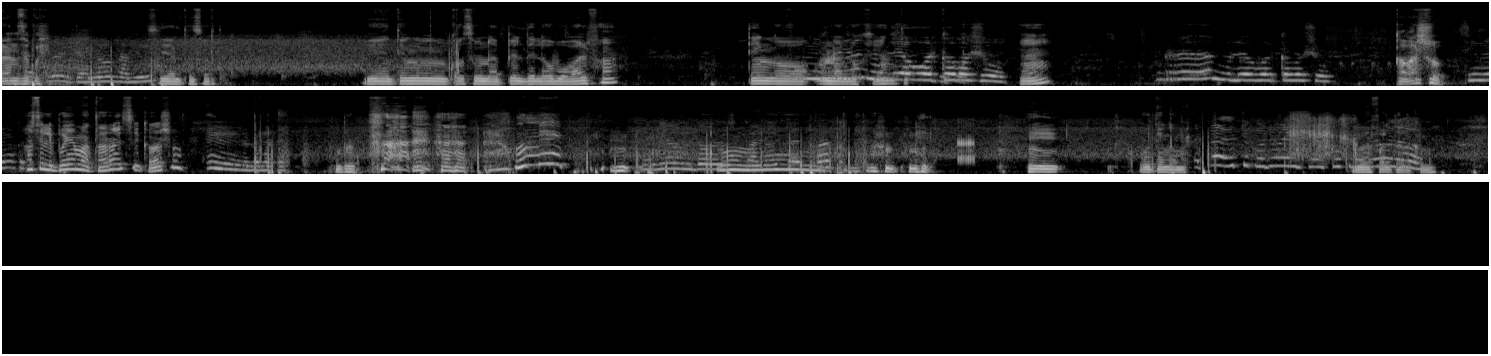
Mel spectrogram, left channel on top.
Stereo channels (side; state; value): right; silent; digital silence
